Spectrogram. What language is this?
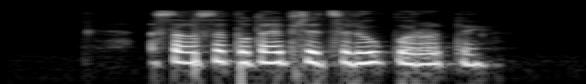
Czech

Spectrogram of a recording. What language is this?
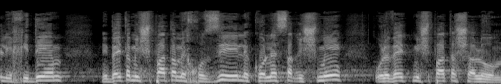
Hebrew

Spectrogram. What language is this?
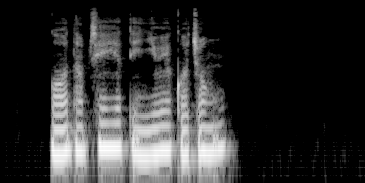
Cantonese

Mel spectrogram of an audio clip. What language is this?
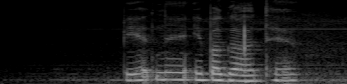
Russian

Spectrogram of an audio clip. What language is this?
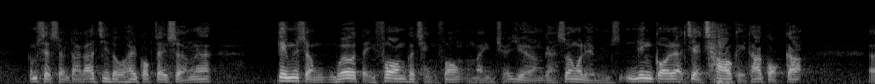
Cantonese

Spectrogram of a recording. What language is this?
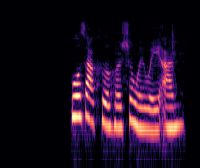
Chinese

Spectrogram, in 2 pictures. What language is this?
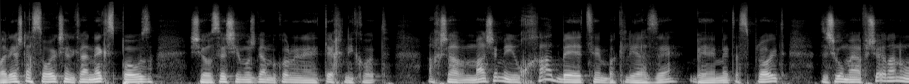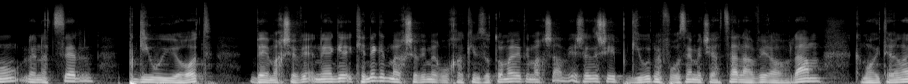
Hebrew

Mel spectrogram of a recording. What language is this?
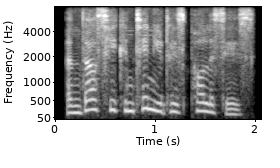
English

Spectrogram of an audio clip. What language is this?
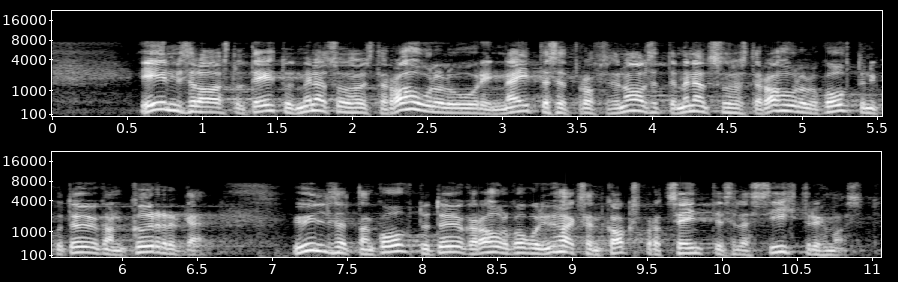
Estonian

